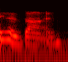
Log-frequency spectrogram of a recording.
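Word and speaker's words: Khazan: Well, how do you pronounce it, just out of curiosity? – I say Hazan. – Hazan. Okay, then I'm saying Hazan from now on.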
